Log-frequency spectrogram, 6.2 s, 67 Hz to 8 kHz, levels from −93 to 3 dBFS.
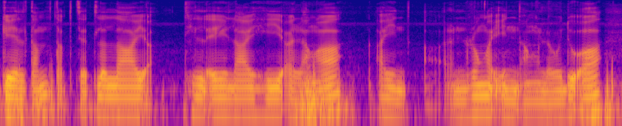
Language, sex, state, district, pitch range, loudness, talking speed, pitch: Mizo, male, Mizoram, Aizawl, 90-105 Hz, -19 LUFS, 210 wpm, 100 Hz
